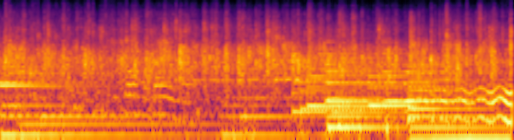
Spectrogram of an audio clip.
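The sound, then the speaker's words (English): An audience claps steadily, a dense wash of many hands, while sustained organ-like chords play underneath and rise in pitch toward the end, with a wavering tone. “Let's clap our hands.”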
